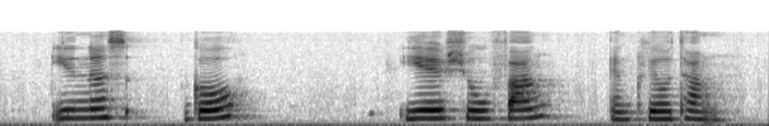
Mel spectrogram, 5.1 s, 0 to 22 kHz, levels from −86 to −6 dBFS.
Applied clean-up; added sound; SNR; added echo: none; none; none; none.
